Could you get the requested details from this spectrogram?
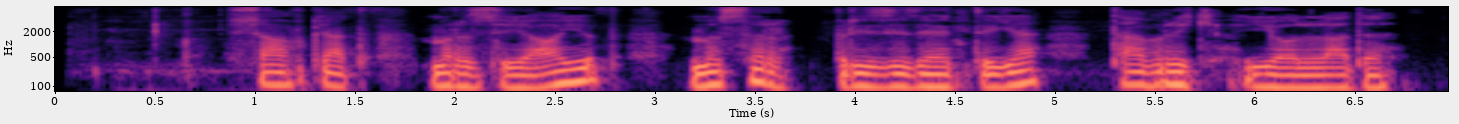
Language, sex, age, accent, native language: Uzbek, male, 18-24, Buxoro, Uzbek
